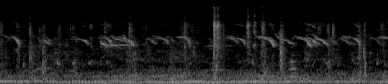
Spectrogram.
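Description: Clucking chicken with a respiratory illness (ngorok, snoring) during home treatment, giving short repeated calls that sit over a steady low hum and rustle, fairly close.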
